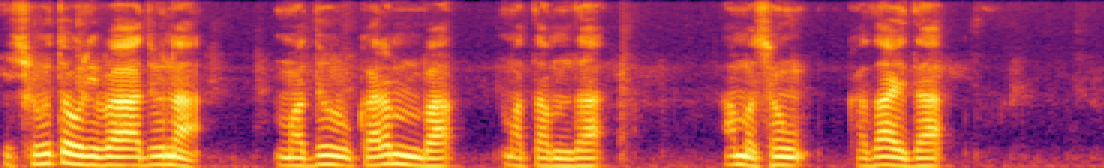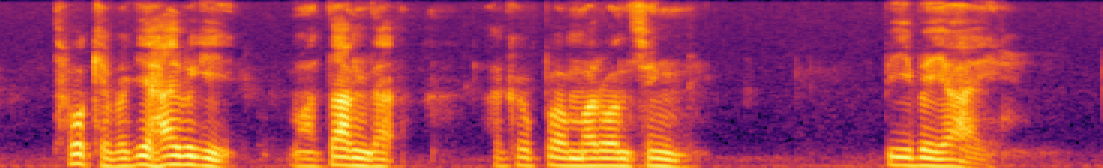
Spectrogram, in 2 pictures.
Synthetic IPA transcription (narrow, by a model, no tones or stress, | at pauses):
isutowɾibɐːdunɐ | mɐdukɐɾɐmbɐ | mɐtɐmdɐː | mɐsuŋ | kɐdajdɐ | tʰokʰːibɐɡiɦajbɐɡi | mɐtaŋdɐː | kɯpːɐmɐɾonsiŋ | pibɐjaj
